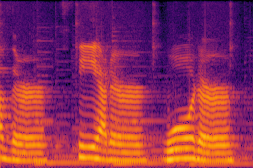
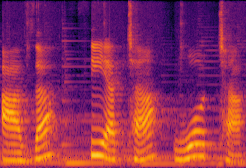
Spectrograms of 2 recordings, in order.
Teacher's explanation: in British English hanno la R completamente invisibile. O meglio, si scrive ma non si sente · Shown in: second take · quindi avremmo other, theater, water.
